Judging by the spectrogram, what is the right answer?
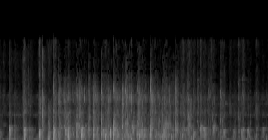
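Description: Audience applauding: a dense run of hand claps that starts at once, is fullest in the first few seconds and thins out near the end.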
